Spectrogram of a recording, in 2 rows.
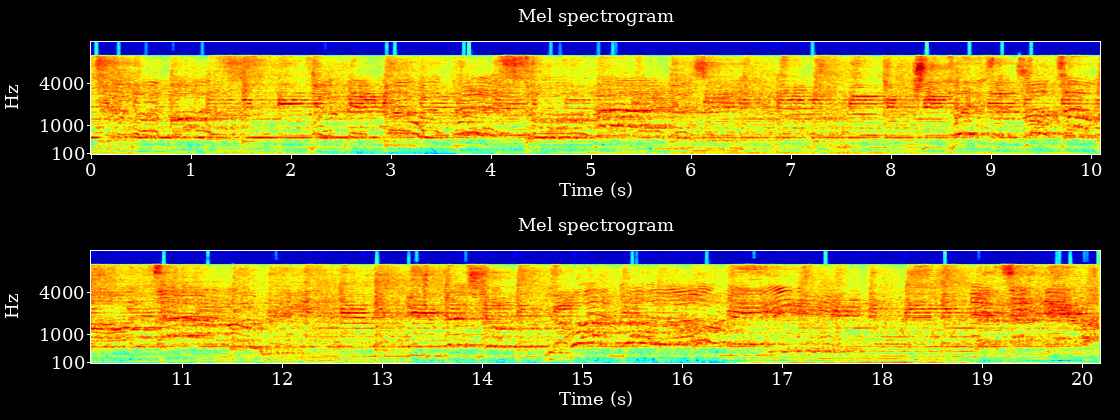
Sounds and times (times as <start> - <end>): Rock and roll: 0.0 - 20.1.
